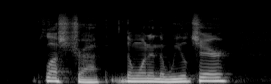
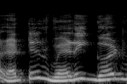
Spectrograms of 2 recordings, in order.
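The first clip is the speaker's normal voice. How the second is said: put-on Indian accent; 6 semitones higher than usual. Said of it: "I'm talking like a person from India".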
